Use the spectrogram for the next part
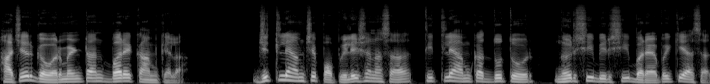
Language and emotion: Goan Konkani, neutral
